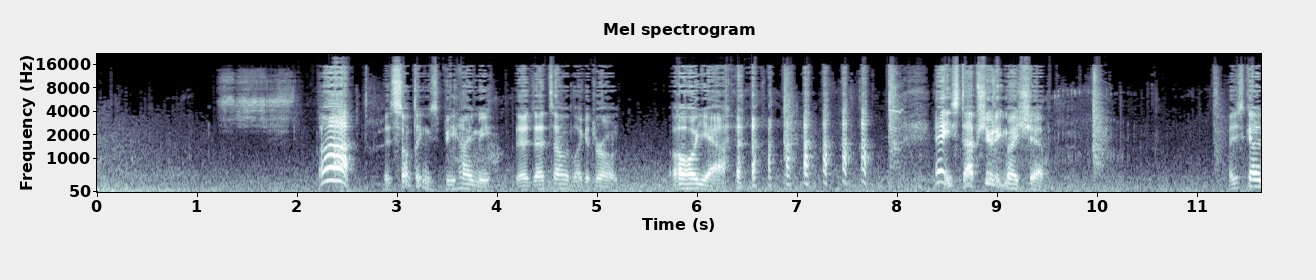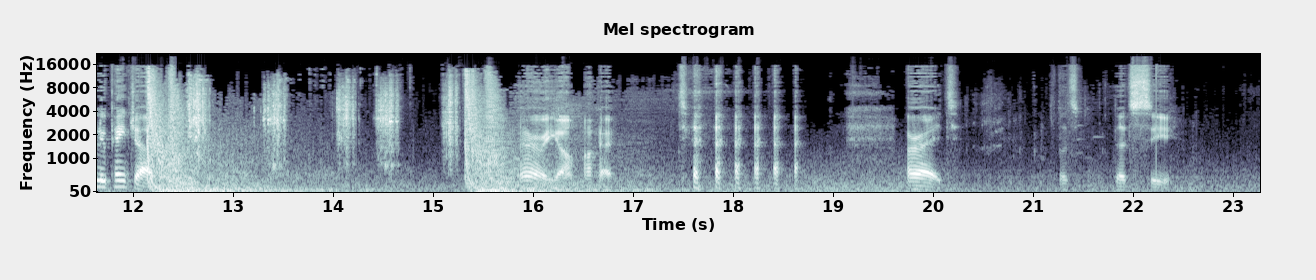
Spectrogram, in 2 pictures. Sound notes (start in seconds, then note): 6.4 laughs; 14.5 explosion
